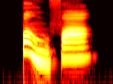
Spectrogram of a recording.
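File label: "迸发", Mandarin Chinese; HSK; HSK6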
